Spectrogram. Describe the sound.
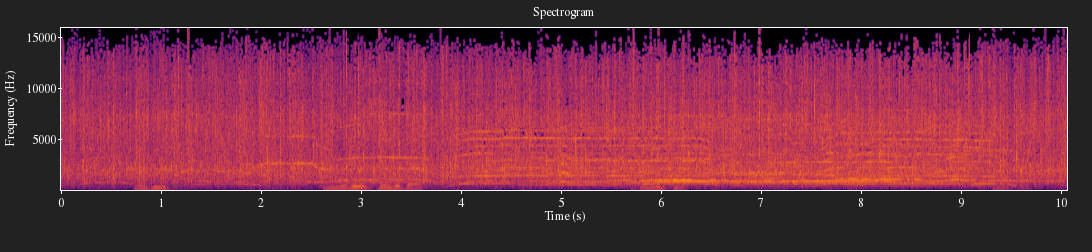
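Sustained audience applause, a standing ovation for Barney Frank at Livewire, with dense steady clapping from a crowd that swells slightly midway and stays loud to the end.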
